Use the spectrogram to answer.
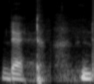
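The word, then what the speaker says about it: debt: कुछ लोग कहते हैं डेब्ट कह देते हैं, डेब्ट नहीं होता है, डेट होता है। क्या कहते हैं, डेट। इसमें जो है बी साइलेंट रहता है, डेट।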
